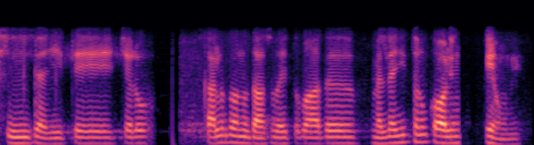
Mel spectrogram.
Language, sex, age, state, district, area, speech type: Punjabi, male, 18-30, Punjab, Fatehgarh Sahib, rural, conversation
